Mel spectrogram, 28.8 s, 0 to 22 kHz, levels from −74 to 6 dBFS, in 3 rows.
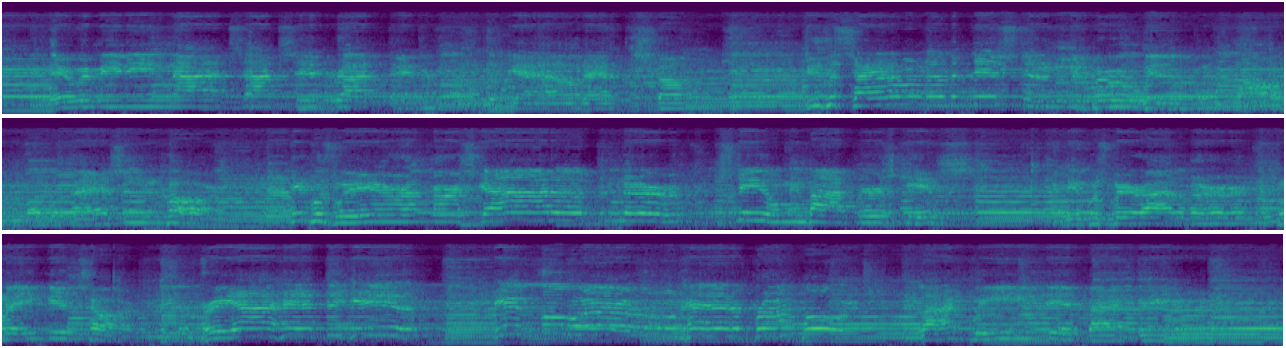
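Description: No technical faults can be heard anywhere in the clip. The audio runs without any break, dropout or distortion that would point to a problem in the recording or playback chain.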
